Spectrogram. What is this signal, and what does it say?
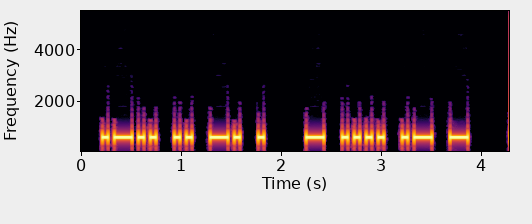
Morse code, heard as a keyed tone, about 20 wpm, 600 Hz. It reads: LINE THAT
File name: the old man and the sea part 2 20wpm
